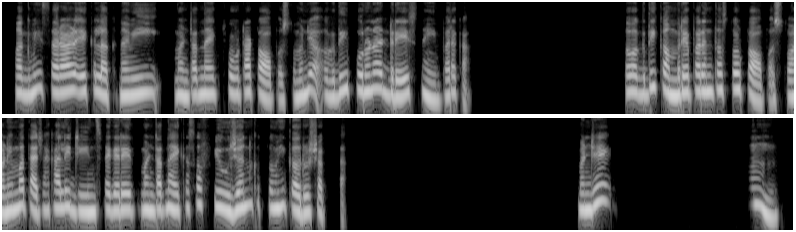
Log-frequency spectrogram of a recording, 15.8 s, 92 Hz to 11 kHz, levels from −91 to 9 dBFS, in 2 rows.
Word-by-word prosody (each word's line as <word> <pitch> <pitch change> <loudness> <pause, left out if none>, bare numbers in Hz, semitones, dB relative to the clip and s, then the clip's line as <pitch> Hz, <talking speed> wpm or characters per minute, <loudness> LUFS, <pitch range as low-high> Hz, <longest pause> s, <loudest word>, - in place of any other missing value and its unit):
मग 225 -2 0
मी 245 +5 0
सरळ 245 0 +2
एक 245 +1 -1
लखनवी 210 0 +1 0.3
म्हणतात 210 0 0
ना, 225 0 +3
एक 225 - -1
छोटा 230 0 -1
टॉप 180 -4 -1
असतो 170 +2 -9
म्हणजे 215 +6 +2
अगदी 210 +2 -1
पूर्ण 255 +1 +2
ड्रेस 210 +1 +1
नाही 200 -5 +1
बरं 205 +3 -3
का. - - -11 1.6
अगदी 240 +3 +1
कमरेपर्यंतच 245 +2 +2
तो 270 - +3
टॉप 170 -5 -1
असतो. 175 +4 -5
आणि 200 +1 +4
मग 240 +4 +4
त्याच्याखाली 230 +3 0
जीन्स 205 0 +2
वगैरे 220 0 +2
म्हणतात 225 0 +2
ना 240 - +3
एक 215 +2 -3
असं 260 +4 -5
फ्युजन 235 0 +3 0.2
तुम्ही 240 +1 +2
करू 200 -3 +2
शकता. 185 - -10 2.4
म्हणजे 270 +9 +3 1.4
हं. 210 -13 -1
225 Hz, 145 wpm, -22 LUFS, 205-245 Hz, 2.4 s, आणि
